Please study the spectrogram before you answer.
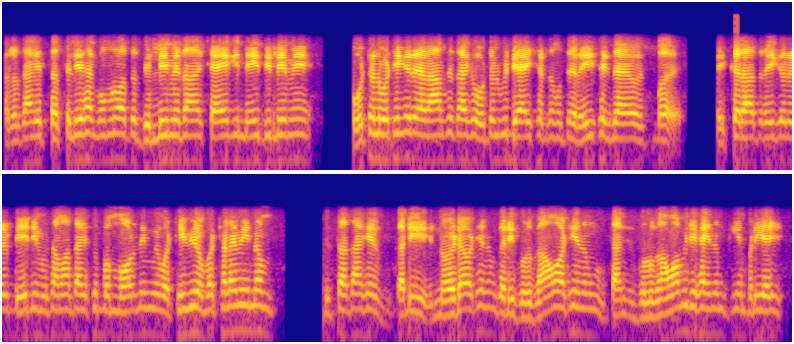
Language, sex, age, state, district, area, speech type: Sindhi, male, 45-60, Delhi, South Delhi, urban, conversation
